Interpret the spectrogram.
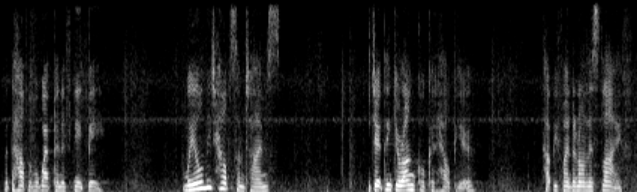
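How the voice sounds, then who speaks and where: A woman playing a calm, earnest, determined young blind princess in an audio game. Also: lowish voice, moderate pace, pauses often, slight background noise, natural voice. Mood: calm, gentle. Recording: music behind the voice.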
